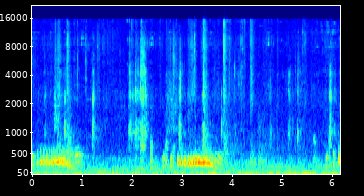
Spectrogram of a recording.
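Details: Domestic pigeons from East Lombok, Indonesia, hobbyist birds of several varieties, noisily calling: a low gurgling coo at the start and another around three seconds, with scattered clicks and shuffling sounds between.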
